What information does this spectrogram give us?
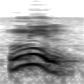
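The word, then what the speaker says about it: know: यानी एन के पहले यदि के हो तो साइलेंट रहता है, ये ध्यान रखें।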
